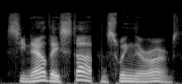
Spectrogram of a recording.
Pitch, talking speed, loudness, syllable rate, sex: 140 Hz, 265 wpm, -18 LUFS, 4.6 syllables/s, male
